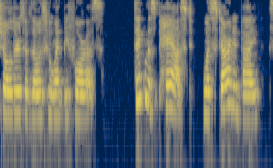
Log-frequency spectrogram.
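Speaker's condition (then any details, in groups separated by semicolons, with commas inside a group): No condition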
